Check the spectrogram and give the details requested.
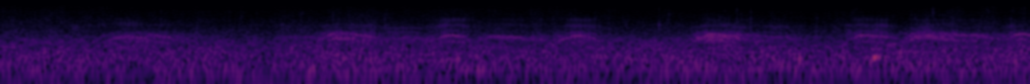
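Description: Birds calling again and again, about nine short arching cries in quick succession over a steady background murmur.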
